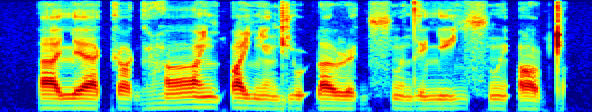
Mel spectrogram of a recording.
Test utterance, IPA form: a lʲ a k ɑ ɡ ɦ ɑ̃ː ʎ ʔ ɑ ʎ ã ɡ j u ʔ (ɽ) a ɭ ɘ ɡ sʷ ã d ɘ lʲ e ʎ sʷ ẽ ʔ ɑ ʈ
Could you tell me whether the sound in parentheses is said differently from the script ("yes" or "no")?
no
